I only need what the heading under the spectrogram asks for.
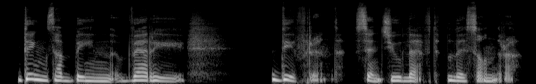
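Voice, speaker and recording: Putting on a gruff character voice, a woman speaks at a fairly low pitch and a fairly slow pace. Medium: read story. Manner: gruff, measured, formal.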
